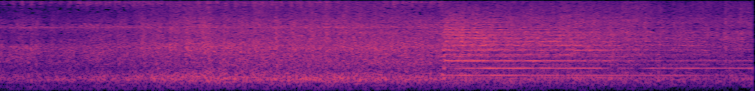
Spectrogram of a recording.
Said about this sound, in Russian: И в другую сторону, сверкая огнями, с громом пронесся еще один скорый поезд.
